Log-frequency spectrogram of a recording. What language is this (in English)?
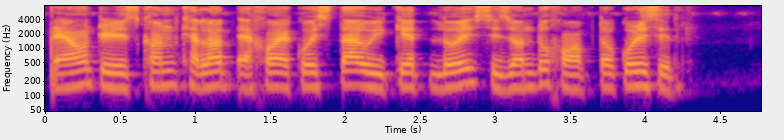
Assamese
